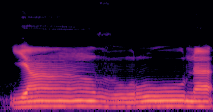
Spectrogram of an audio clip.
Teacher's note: ضا پیش ضو را واو پیش رو نون زبر نا ینظرون نون میں اخفا اور را کو پر پڑھیں گے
